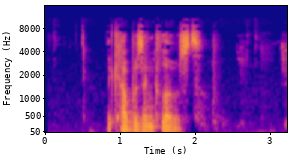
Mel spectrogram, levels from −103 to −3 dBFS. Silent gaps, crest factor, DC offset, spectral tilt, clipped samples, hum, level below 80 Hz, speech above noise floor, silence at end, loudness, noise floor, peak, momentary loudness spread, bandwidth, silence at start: none; 22 dB; under 0.1%; -3.5 dB/octave; under 0.1%; none; -52 dBFS; 41 dB; 0 s; -24 LUFS; -65 dBFS; -6 dBFS; 12 LU; 11 kHz; 0.85 s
